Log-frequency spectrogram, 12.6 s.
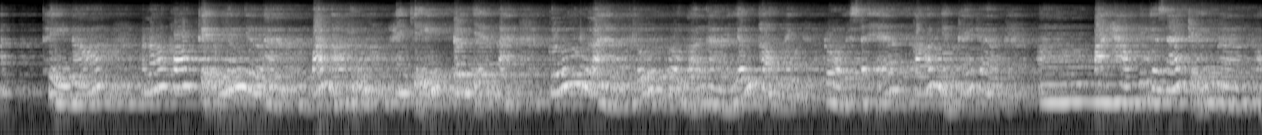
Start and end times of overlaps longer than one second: none

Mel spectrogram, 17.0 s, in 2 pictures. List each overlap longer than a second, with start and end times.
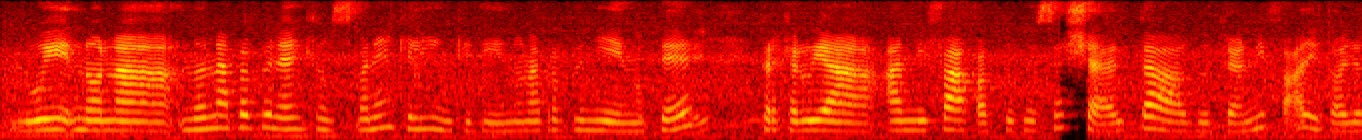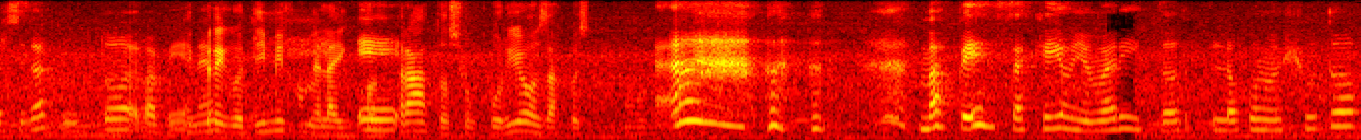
none

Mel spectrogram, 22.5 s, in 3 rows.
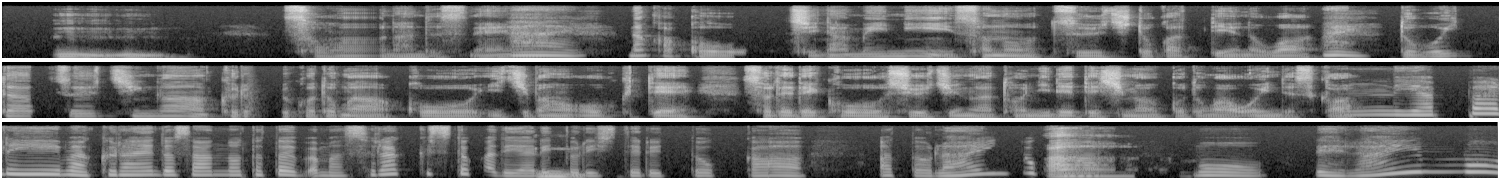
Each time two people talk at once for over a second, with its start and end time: none

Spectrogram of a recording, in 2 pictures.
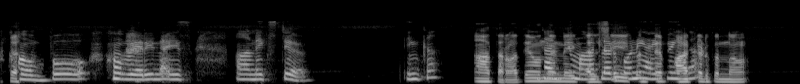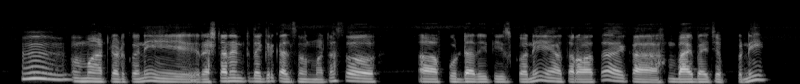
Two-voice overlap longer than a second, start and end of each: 5.4-7.0

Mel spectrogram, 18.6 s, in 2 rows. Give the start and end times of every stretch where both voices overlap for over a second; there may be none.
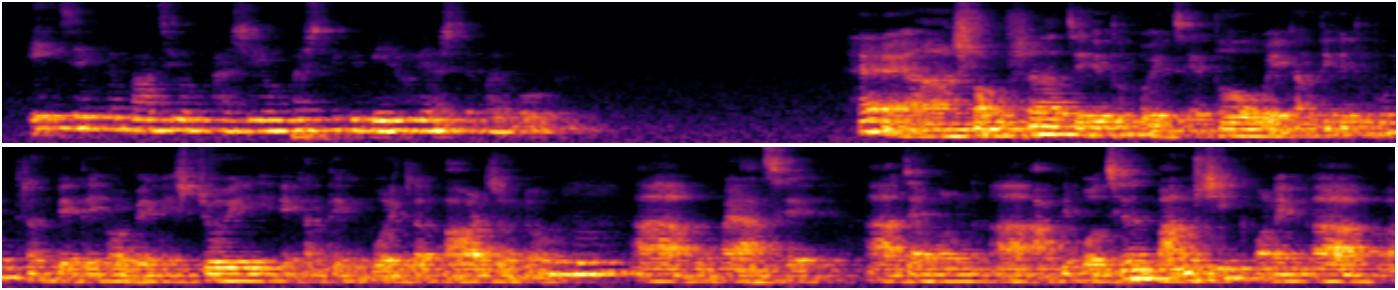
none

